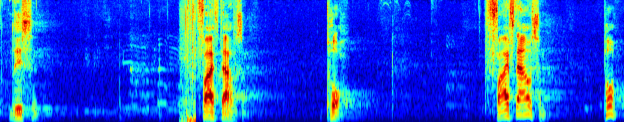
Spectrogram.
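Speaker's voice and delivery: low, soft instructor voice; quiet, deliberate imitated instruction; terse instructor. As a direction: say it low and sparse, with long pauses. Instructor's terse gestured instruction, acted.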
